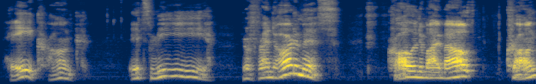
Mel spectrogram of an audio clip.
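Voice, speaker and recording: Using a put-on character voice at a middle pitch, the speaker goes very slowly with long, frequent pauses. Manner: wheedling, eerie.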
